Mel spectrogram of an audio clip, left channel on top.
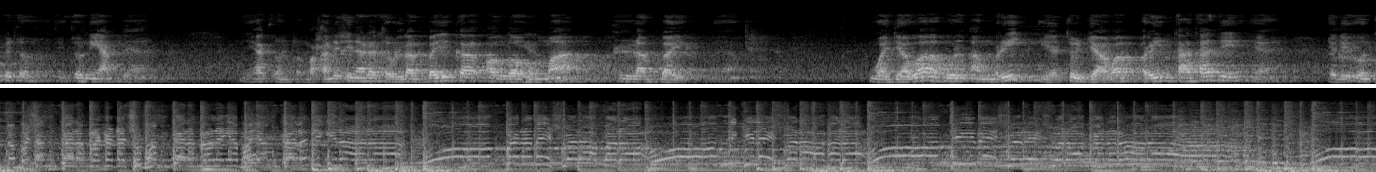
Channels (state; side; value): different; both; correlation 0.00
